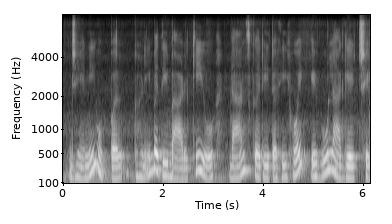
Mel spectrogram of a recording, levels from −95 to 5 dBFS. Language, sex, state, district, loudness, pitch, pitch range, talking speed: Gujarati, female, Gujarat, Valsad, -17 LUFS, 160 Hz, 150-225 Hz, 115 wpm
